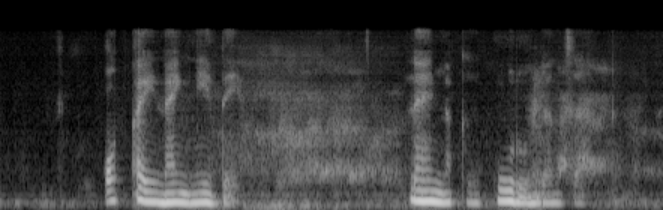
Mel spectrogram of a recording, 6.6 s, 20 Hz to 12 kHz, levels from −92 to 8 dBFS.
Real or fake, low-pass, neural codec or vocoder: fake; 7.2 kHz; codec, 16 kHz, 0.8 kbps, ZipCodec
